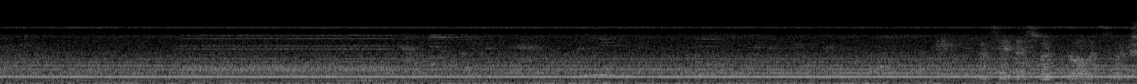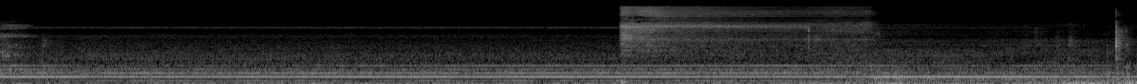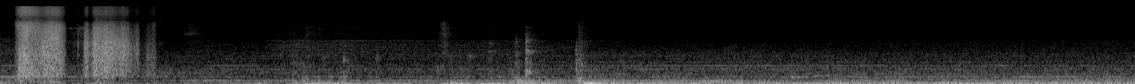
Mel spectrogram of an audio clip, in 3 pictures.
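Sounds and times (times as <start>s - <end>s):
electric train hum: 0.0s - 34.0s
hiss: 17.6s - 20.1s, 22.9s - 24.2s
loud brief noises: 22.9s - 24.3s.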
